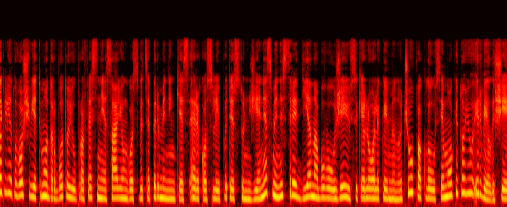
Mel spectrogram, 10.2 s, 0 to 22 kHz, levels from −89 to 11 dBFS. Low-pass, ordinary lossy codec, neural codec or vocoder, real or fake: 9.9 kHz; MP3, 64 kbps; vocoder, 22.05 kHz, 80 mel bands, WaveNeXt; fake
